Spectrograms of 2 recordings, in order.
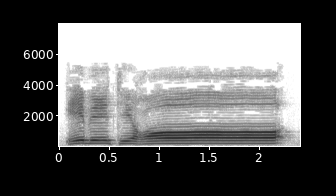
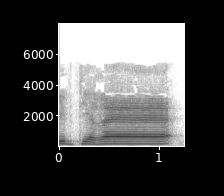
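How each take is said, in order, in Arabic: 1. الغين gh والألف الطويلة long a مفخمتان. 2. الغين gh والألف الطويلة long a مرققتان. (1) "وإنما ابتغاء" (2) "لا نقول ابتغاء"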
